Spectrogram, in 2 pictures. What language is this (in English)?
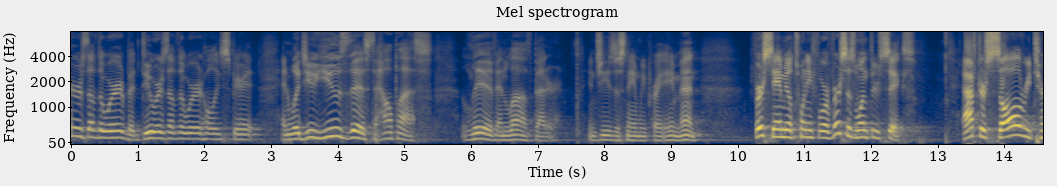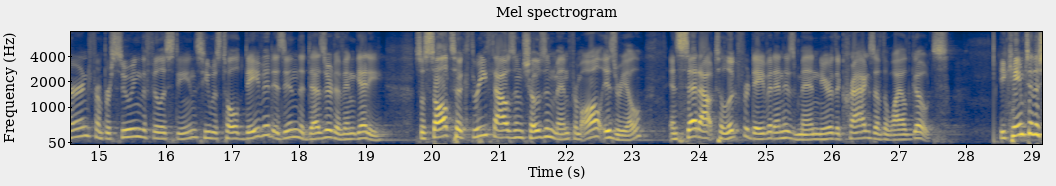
English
